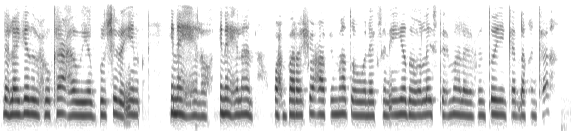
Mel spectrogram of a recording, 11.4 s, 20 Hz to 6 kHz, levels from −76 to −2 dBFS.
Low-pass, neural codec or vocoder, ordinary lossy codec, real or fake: 5.4 kHz; none; none; real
